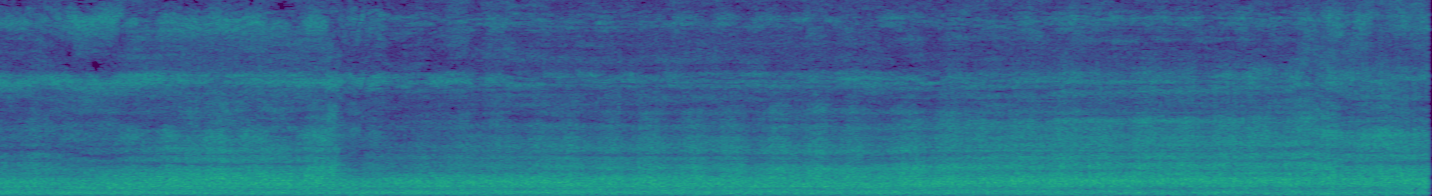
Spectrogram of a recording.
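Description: Handheld gas torch flame burning steadily, played under a copper plate to bring it up to hard-soldering temperature.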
